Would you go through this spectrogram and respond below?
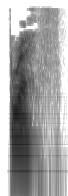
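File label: "breath", British English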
